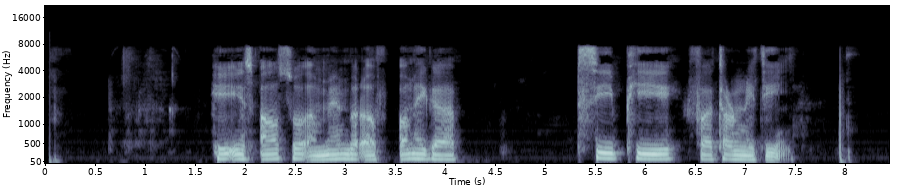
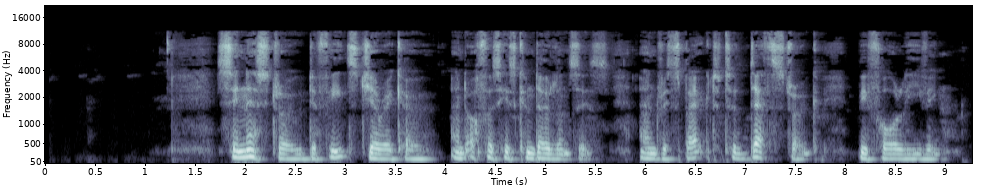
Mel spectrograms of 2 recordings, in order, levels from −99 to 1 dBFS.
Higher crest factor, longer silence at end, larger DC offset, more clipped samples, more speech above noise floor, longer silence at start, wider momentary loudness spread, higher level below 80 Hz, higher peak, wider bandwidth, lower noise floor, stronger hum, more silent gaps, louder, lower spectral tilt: second, 14 dB vs 22 dB; first, 0.45 s vs 0.25 s; neither; neither; first, 58 dB vs 21 dB; second, 0.1 s vs 1.2 s; second, 10 LU vs 16 LU; about the same, -54 dBFS vs -56 dBFS; second, -12 dBFS vs -2 dBFS; second, 8 kHz vs 11.5 kHz; first, -81 dBFS vs -43 dBFS; neither; neither; second, -25 LUFS vs -21 LUFS; first, -5.5 dB/octave vs -4 dB/octave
